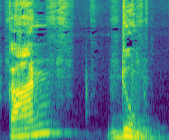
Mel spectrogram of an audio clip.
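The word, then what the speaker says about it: kandung: বলি সেক্ষেত্রে হবে কান্ডুং কে এন ডি ইউ এনজি উচ্চারণটা হবে কোথায় লেখি কোথায় লেখি একটা মিনিট উচ্চারণটা হবে কানডুম কানডুম মানে হল আপন এইজন্য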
